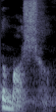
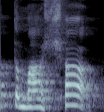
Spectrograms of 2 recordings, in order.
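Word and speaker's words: ਤਮਾਸ਼ਾ: सत्संगत जी ख्याल रखो, तत्ता मम्मे नूं कन्ना, सस्से नूं कन्ना। इस शब्द का उच्चारण करांगे जी तमाशा।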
